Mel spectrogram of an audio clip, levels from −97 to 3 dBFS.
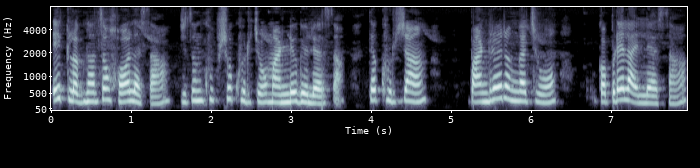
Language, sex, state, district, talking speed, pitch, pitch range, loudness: Konkani, female, Goa, North and South Goa, 130 wpm, 265 Hz, 245-295 Hz, -14 LUFS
